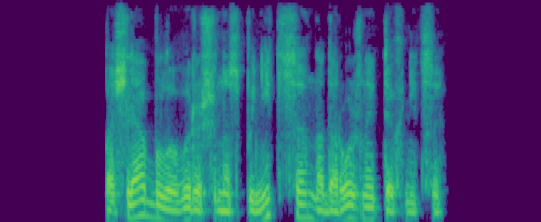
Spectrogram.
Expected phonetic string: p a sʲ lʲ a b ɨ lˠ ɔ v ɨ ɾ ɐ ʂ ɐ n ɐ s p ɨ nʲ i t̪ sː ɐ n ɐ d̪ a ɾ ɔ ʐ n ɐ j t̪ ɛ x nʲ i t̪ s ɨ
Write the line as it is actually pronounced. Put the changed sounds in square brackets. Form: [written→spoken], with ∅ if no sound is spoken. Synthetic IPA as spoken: p a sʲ lʲ a b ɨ lˠ ɔ v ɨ ɾ ɐ ʂ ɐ n ɐ s p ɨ nʲ i t̪ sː ɐ n ɐ d̪ a ɾ ɔ ʐ n ɐ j t̪ ɛ x nʲ i t̪ s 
